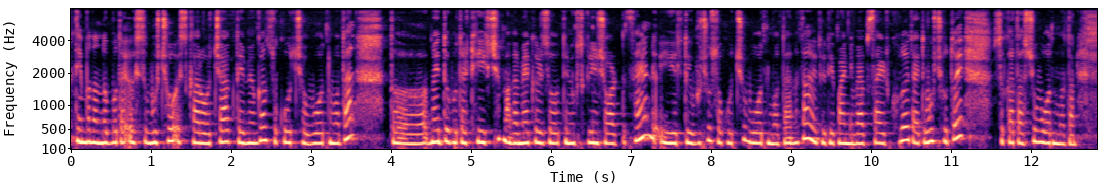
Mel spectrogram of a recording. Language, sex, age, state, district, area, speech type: Kashmiri, female, 18-30, Jammu and Kashmir, Budgam, rural, spontaneous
